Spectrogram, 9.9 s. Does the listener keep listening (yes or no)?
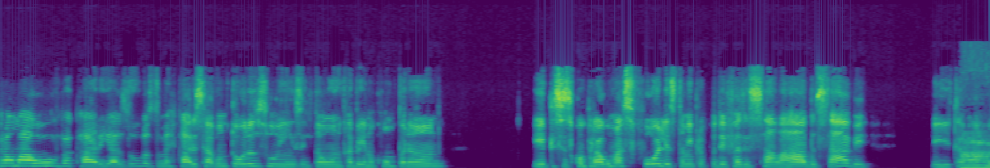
yes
